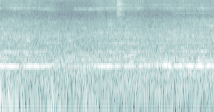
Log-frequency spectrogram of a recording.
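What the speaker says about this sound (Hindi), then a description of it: "अपनी ट्रेन अभी मनमाड़ क्रॉस कर रही है।" A train runs through Manmad station on a Mumbai to Balia journey, with a steady, continuous rumble of wheels and carriages that stays loud and even throughout, with a faint high squeal at moments.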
